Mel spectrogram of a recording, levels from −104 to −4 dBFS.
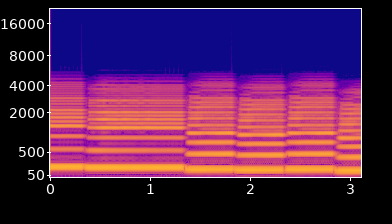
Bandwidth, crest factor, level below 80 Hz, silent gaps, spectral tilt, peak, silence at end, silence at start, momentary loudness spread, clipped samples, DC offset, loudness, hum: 5 kHz; 8 dB; -76 dBFS; none; -5.5 dB/octave; -16 dBFS; 0 s; 0 s; 1 LU; under 0.1%; under 0.1%; -23 LUFS; none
